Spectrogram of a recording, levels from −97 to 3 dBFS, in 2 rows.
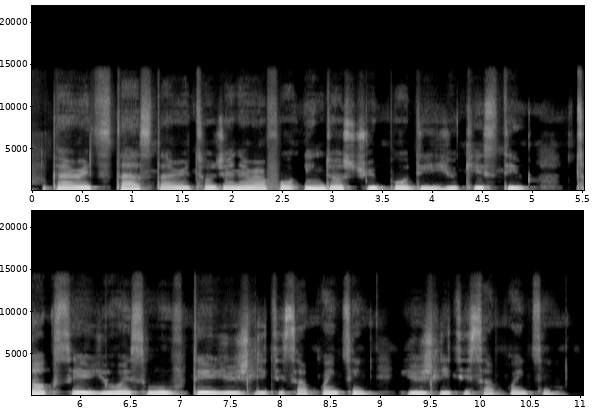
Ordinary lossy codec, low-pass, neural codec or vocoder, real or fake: none; 14.4 kHz; autoencoder, 48 kHz, 128 numbers a frame, DAC-VAE, trained on Japanese speech; fake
